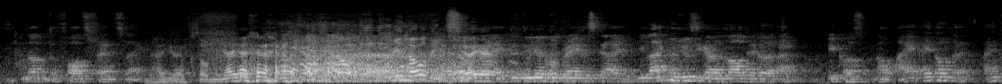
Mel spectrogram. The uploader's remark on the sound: A Panel at Mixcon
